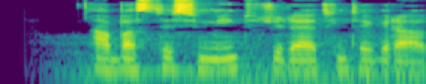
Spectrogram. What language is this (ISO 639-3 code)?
por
